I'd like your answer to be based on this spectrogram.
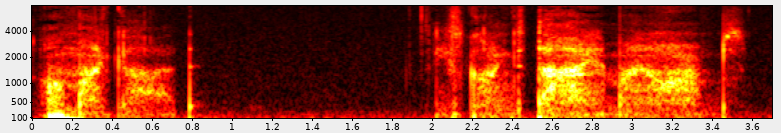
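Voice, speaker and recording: A man playing a grave doctor in an ASMR horror story, whispering deliberately in a breathy, husky voice, with pauses and repeated phrases. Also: a bit bright, no room sound. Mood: hushed, suspenseful. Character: Doctor Andrew Michaels, grave male storyteller recounting a werewolf encounter. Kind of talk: whispered ASMR dramatic first-person storytelling.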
